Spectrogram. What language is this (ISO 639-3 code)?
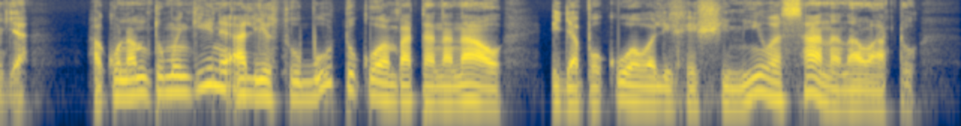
swa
